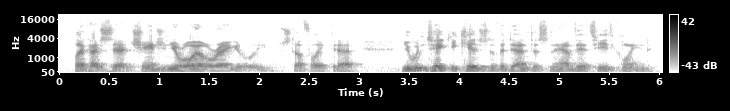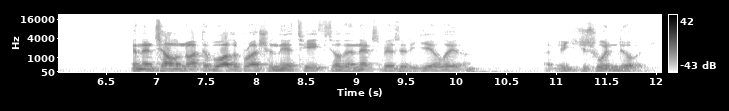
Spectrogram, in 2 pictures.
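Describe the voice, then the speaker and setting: In a room with audible echo, a man talks at a fairly quick pace, his fairly low pitch held in fairly even intonation. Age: 40s. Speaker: construction worker. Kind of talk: testimony. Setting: public hearing. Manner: reading prepared statement.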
